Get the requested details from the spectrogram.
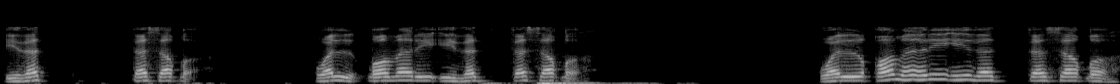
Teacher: اذا ذال کو تا کے ساتھ ملانا ہے شد کی وجہ سے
